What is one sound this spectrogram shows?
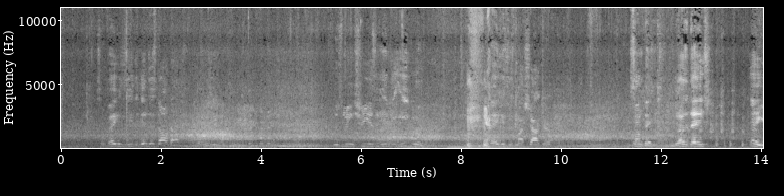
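A man talks nearby, calm and casual.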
